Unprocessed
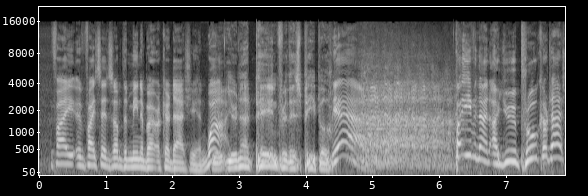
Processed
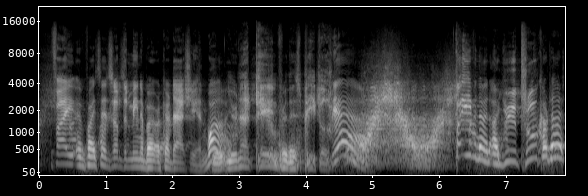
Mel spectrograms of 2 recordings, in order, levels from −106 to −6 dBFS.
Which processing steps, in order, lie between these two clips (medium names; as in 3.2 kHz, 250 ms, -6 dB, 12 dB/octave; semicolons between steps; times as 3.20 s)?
delay 178 ms -19.5 dB; LFO band-pass sine 1 Hz 460–3000 Hz; trim -5 dB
